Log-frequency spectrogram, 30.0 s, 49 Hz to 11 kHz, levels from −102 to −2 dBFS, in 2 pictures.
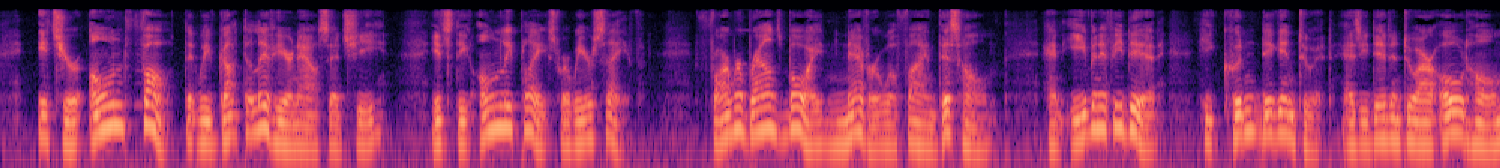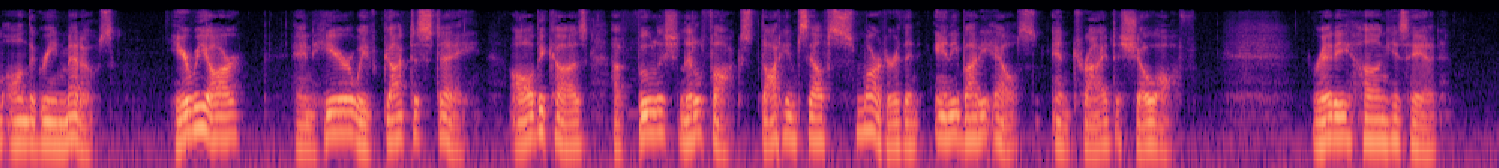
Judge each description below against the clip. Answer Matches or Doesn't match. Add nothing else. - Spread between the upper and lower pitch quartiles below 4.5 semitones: Doesn't match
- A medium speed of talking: Matches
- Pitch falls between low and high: Doesn't match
